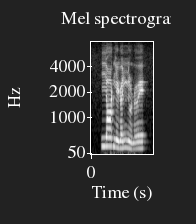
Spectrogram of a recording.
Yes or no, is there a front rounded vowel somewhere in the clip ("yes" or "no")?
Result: yes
